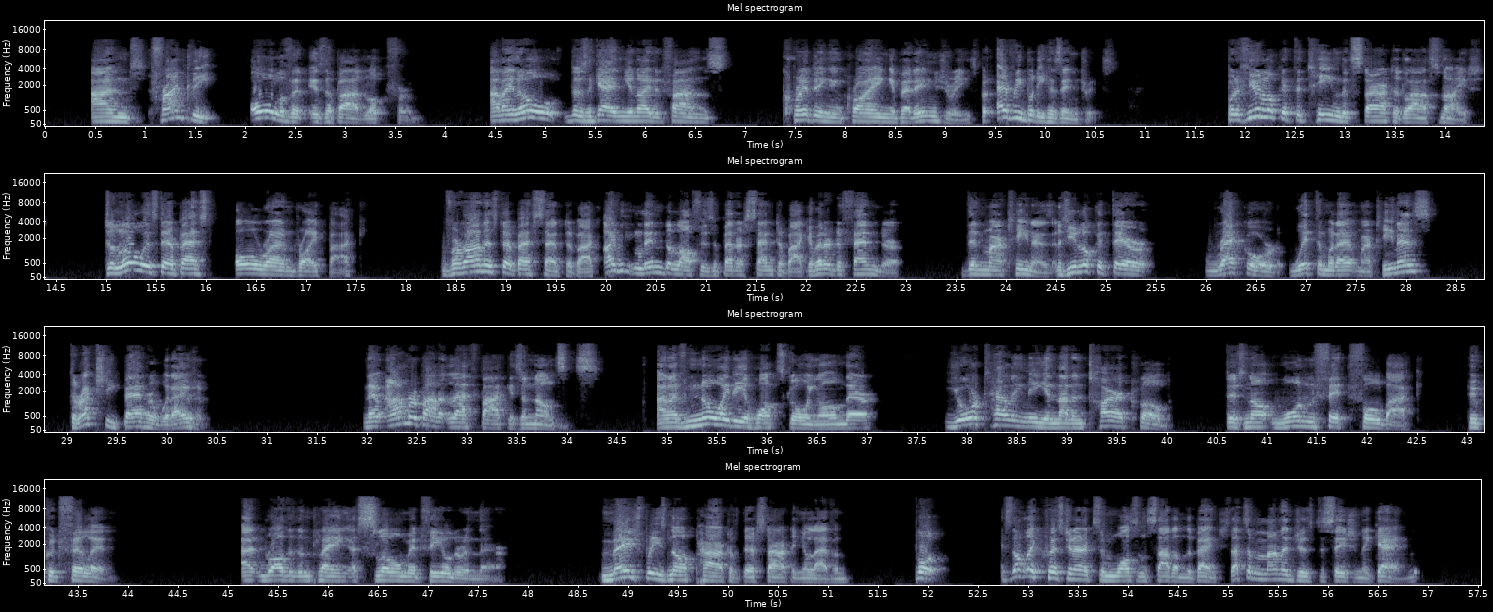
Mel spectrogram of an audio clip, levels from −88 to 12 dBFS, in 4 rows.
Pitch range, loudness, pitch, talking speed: 125-165 Hz, -19 LUFS, 135 Hz, 150 wpm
